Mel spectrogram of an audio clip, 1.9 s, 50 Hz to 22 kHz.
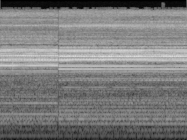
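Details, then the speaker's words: Tree Journeyman 325 CNC mill spindle at full speed after a bearing service and motor pulley balancing: a high, steady whine with a faint rough edge. The earlier rubbing noise is gone, but the spindle bearings are near the end of their life. "it sounds different than before a little bit better although still uh these bearings definitely on their last legs left to get new ones but uh this will hold out for now"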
